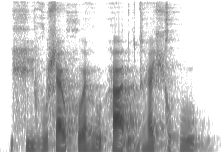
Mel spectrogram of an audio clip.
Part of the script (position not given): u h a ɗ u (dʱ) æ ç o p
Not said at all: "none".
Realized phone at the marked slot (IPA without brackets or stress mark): dʱ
